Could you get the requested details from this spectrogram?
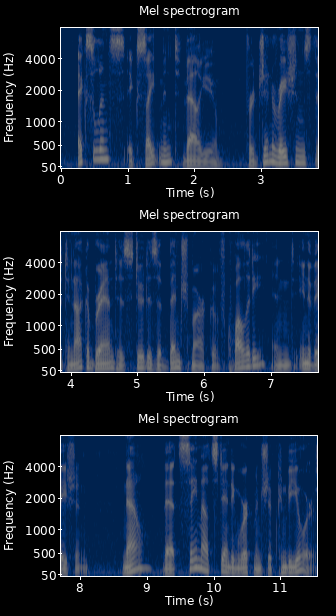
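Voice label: narration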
